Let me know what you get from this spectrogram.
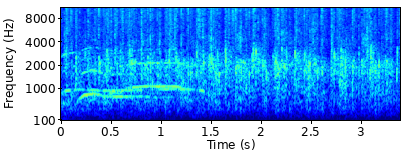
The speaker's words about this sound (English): Look at that shirt. Clap for that shirt.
